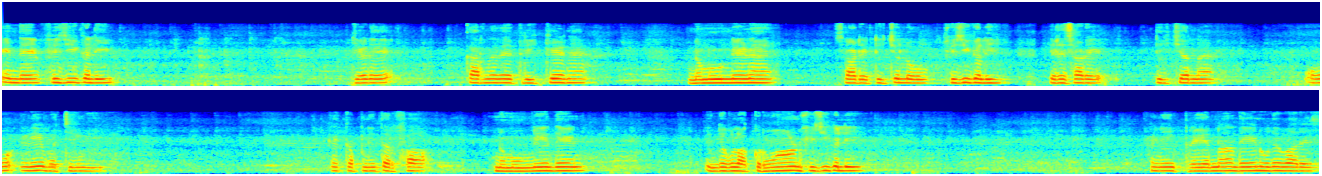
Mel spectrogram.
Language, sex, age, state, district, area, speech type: Dogri, male, 45-60, Jammu and Kashmir, Samba, rural, spontaneous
